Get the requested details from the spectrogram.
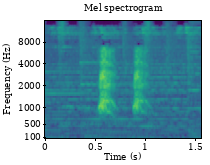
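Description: An Arctic fox gives two short, hoarse barks about a third of a second apart over a low background hum.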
